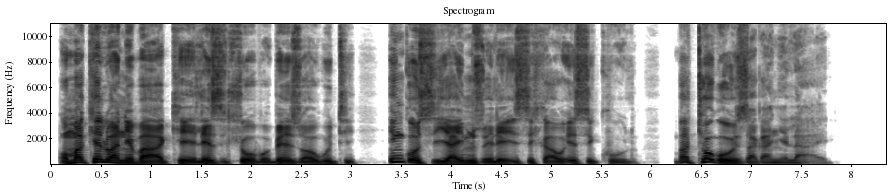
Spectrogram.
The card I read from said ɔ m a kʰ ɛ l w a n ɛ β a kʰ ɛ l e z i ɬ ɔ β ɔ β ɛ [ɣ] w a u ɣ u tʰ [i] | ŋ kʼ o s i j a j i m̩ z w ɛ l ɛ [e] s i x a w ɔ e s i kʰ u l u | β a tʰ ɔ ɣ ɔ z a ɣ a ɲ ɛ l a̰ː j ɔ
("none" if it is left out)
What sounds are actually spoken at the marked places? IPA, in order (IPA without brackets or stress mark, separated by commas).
z, iː, i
